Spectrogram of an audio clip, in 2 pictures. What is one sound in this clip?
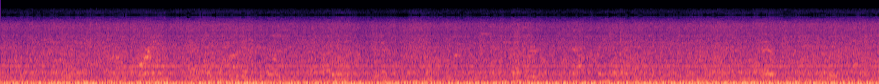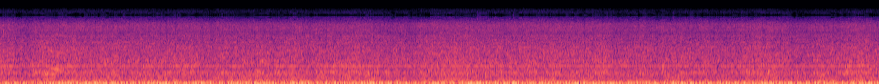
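A stationary train idles with a steady low hum.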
